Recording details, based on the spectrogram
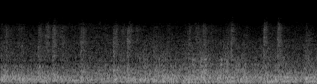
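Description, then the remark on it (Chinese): A moving train rumbles steadily along the rails, with a loud, continuous roar and faint rhythmic clicks of wheels over track joints. No voices. “白发男说完，转身跳出奔驰中的火车厢，转眼就消失在飞逝的景色中。”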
